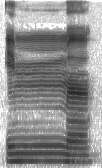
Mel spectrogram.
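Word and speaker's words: إِمَّا: Anytime you see a meme with a tajweed, so a meme mushaddad or a noon mushaddad, it will be read with ghunna. How does it sound? The examples are here. Imma, amma, ka'anna.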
